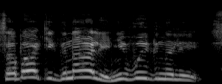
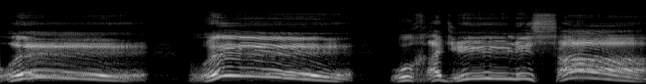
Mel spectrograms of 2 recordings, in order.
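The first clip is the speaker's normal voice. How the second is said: shouting in a scary, terrible voice; 6 dB louder than usual. Narrator voicing the wolf shouting at the fox; shouting in a scary voice. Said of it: "закричал страшным голосом".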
